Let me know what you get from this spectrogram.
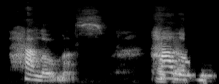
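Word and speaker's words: Hallowmas: october 31st palomas now this is not high on christmas not hollow like eight like there's nothing inside hollow as in hot like if you were to pronounce it correctly it would be hallo halomas something is saintly sanctified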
